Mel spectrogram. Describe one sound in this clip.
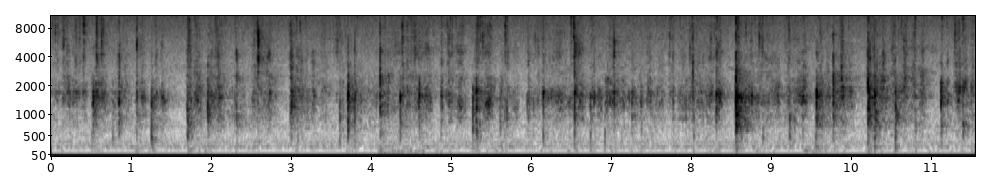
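A brush dabs and swishes against a soft silicone mould.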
